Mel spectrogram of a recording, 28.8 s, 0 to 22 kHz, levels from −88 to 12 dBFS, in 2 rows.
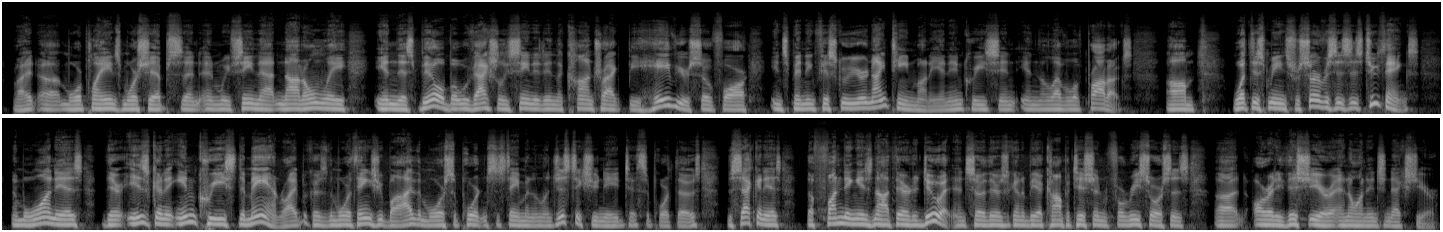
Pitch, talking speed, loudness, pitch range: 130 Hz, 225 wpm, -26 LUFS, 120-145 Hz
